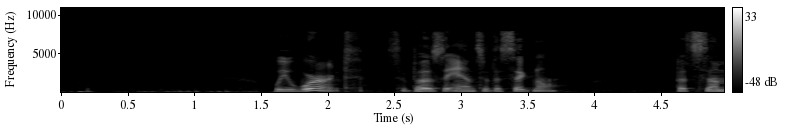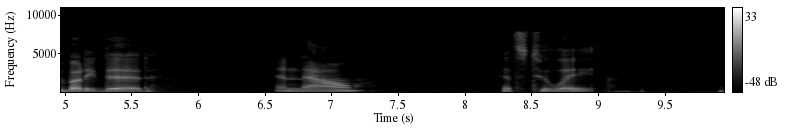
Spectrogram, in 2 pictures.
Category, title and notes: Speech > Solo speech
“The Signal” (sci-fi / alien contact / apocalyptic)
A sci-fi warning filled with tension, setting up a story about forbidden transmissions or catastrophic contact.
alien, Script, sci-fi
